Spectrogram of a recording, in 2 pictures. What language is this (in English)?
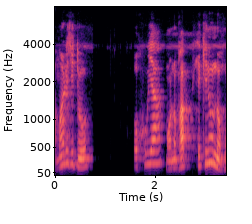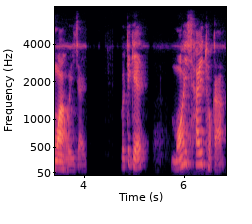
Assamese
